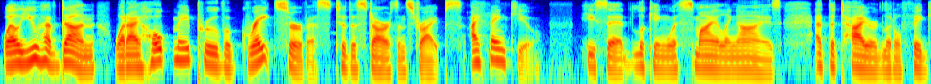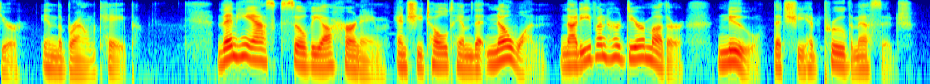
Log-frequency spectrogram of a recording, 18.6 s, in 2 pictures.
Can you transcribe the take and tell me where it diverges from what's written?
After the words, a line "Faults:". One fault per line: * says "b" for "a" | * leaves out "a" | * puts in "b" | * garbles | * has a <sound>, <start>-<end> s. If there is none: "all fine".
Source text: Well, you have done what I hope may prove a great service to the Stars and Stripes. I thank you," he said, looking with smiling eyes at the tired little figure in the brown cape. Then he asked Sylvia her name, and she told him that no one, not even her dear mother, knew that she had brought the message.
Well, you have done what I hope may prove a great service to the Stars and Stripes. I thank you," he said, looking with smiling eyes at the tired little figure in the brown cape. Then he asked Sylvia her name, and she told him that no one, not even her dear mother, knew that she had prove the message.
Faults:
* says "prove" for "brought"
